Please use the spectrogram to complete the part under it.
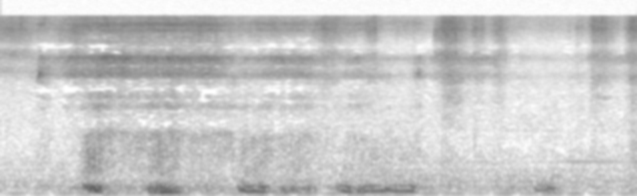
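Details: Sleeping German Shorthaired Pointer, Walker, dreaming while passed out: a run of short, low, rough snorts and wheezy breaths about every half second, fading near the end.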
